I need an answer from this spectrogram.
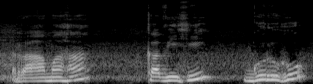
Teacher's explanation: ಆ ನಂತರ ವಿಸರ್ಗ ಬಂದರೆ ಅಹ ಈ ನಂತರ ವಿಸರ್ಗ ಬಂದರೆ ಇಹಿ ಉ ನಂತರ ವಿಸರ್ಗ ಬಂದರೆ ಉಹು ಹಾಗೆ ಹೇಳ್ತೀವಿ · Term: ವಿಸರ್ಗ ಉಚ್ಚಾರಣೆ, ವಿಸರ್ಗ ಉಚ್ಚಾರಣ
